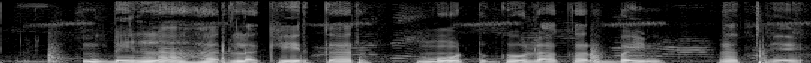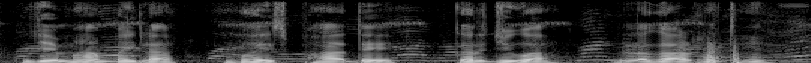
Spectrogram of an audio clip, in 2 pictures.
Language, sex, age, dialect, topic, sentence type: Chhattisgarhi, male, 18-24, Northern/Bhandar, agriculture, statement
